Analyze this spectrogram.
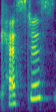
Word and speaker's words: Kestis: I think it's is it Kestis?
